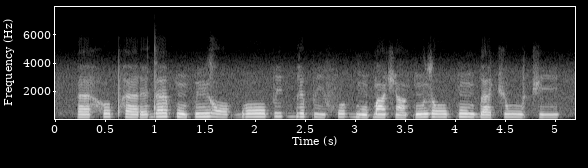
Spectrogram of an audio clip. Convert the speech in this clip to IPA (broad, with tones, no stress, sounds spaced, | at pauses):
ɛ˨ h ʊ˦ pʰ ɛ˨ ɾ ɪ˦ d ɛ˦ p ũ˨ p ĩ˦ ɣ ɔ˨ ɡ͡b oː˦ p i˦ ɡ͡b ɪ˦ p i˨ f ʊ˦ ɡ͡b ũ˨ ɓ ã˦ ʃ ã˨ k ũ˦ z oː˦ kʷ ũ˦ ɡ͡b ɛ˨ t͡ʃ uː˦˨ t͡ʃ i˦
